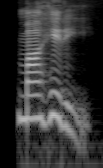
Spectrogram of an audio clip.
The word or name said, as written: माहिरी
